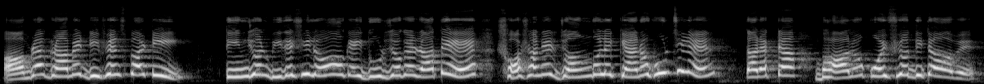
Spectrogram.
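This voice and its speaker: A woman's voice: very high voice, expressive, moderate pace, darkish tone. A woman voicing a stern, accusing male village patrol guard in an audio story. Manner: brusque, accusing.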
